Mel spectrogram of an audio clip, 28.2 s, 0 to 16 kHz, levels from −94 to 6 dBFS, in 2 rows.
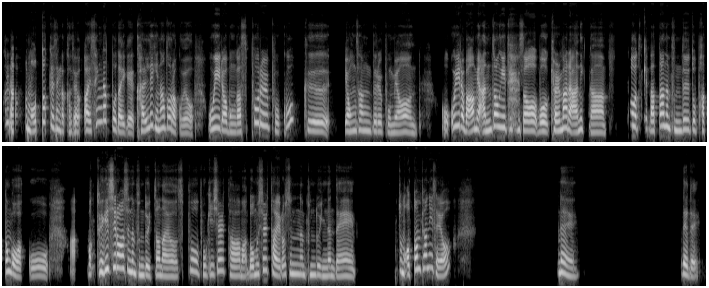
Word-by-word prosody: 근데 385 Hz, +2 st, 0 dB, 0.2 s
그럼 240 Hz, -8 st, +1 dB
어떻게 295 Hz, -, -1 dB
생각하세요? 200 Hz, -6 st, -3 dB
아 225 Hz, -1 st, +4 dB
생각보다 385 Hz, -, 0 dB
이게 175 Hz, -1 st, -2 dB
갈리긴 250 Hz, +5 st, 0 dB
하더라고요. 180 Hz, -, -1 dB, 0.3 s
오히려 250 Hz, -5 st, +2 dB
뭔가 185 Hz, 0 st, 0 dB
스포를 350 Hz, -, -1 dB
보고 270 Hz, -, -5 dB, 0.2 s
그 200 Hz, -3 st, 0 dB, 0.3 s
영상들을 205 Hz, -1 st, -1 dB
보면 180 Hz, -1 st, -2 dB, 0.5 s
어 -, -, -4 dB
오히려 305 Hz, -1 st, +3 dB
마음이 240 Hz, -2 st, +5 dB
안정이 280 Hz, +9 st, +4 dB
돼서 215 Hz, -4 st, +2 dB
뭐 200 Hz, 0 st, +4 dB
결말을 220 Hz, +7 st, +4 dB
아니까 180 Hz, -2 st, +2 dB, 0.5 s
또 325 Hz, -, +6 dB
어떻게 280 Hz, -4 st, -2 dB
낫다는 245 Hz, +8 st, +4 dB
분들도 225 Hz, 0 st, -2 dB
봤던 210 Hz, +7 st, -1 dB
것 225 Hz, -4 st, +3 dB
같고 185 Hz, 0 st, -3 dB, 0.4 s
아 -, -, -4 dB, 0.3 s
막 -, -, -3 dB
되게 275 Hz, +5 st, +4 dB
싫어하시는 350 Hz, -6 st, +4 dB
분도 210 Hz, -2 st, -1 dB
있잖아요. 180 Hz, -2 st, -1 dB
"스포 290 Hz, -, -4 dB
보기 220 Hz, -1 st, -7 dB
싫다. 215 Hz, -8 st, -1 dB
막 180 Hz, -1 st, -4 dB
너무 195 Hz, +4 st, 0 dB
싫다." 255 Hz, -4 st, +1 dB
이러시는 220 Hz, +2 st, -3 dB
분도 215 Hz, 0 st, -3 dB
있는데 185 Hz, -2 st, -4 dB, 0.9 s
좀 270 Hz, -5 st, +1 dB
어떤 265 Hz, +11 st, +3 dB
편이세요? 355 Hz, -, -1 dB, 2.1 s
네. 200 Hz, -9 st, -1 dB, 2.0 s
네네. 195 Hz, -7 st, 0 dB
215 Hz, 260 characters per minute, -23 LUFS, 190-275 Hz, 2.1 s, 또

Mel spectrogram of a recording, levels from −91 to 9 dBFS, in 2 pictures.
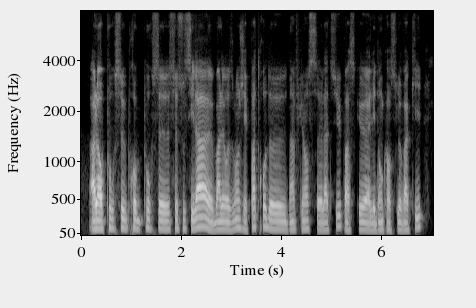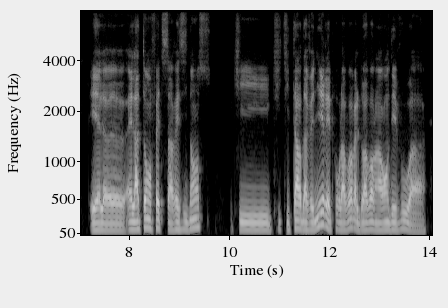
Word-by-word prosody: Alors 110 Hz, 0 st, +7 dB
pour 120 Hz, -2 st, -3 dB
ce -, -, -5 dB
prob 115 Hz, -1 st, -1 dB
pour 120 Hz, -2 st, -4 dB
ce 105 Hz, -2 st, +1 dB
ce 105 Hz, +2 st, -4 dB
souci-là, 115 Hz, +4 st, +5 dB
heu, -, -, -3 dB
malheureusement, 105 Hz, +3 st, +1 dB
j'ai 105 Hz, -6 st, -5 dB
pas 125 Hz, +8 st, -2 dB
trop 135 Hz, 0 st, -2 dB
de 105 Hz, -3 st, +2 dB
d'influence 110 Hz, +3 st, -6 dB
là-dessus 95 Hz, +9 st, -2 dB
parce 90 Hz, -7 st, -2 dB
qu'elle 95 Hz, -2 st, 0 dB
est -, -, -1 dB
donc 95 Hz, +2 st, -4 dB
en 100 Hz, -, 0 dB
Slovaquie 100 Hz, +7 st, -4 dB, 0.4 s
et -, -, +1 dB
elle, 95 Hz, 0 st, +2 dB
heu, 90 Hz, -1 st, +1 dB
elle 100 Hz, 0 st, +1 dB
attend, 100 Hz, +5 st, +3 dB
en 115 Hz, -, 0 dB
fait, 115 Hz, -1 st, 0 dB
sa 95 Hz, -5 st, -2 dB
résidence 100 Hz, +7 st, -4 dB, 0.4 s
qui 95 Hz, -2 st, -3 dB
qui 100 Hz, 0 st, -19 dB
qui 95 Hz, -, -11 dB
tarde 110 Hz, -1 st, +3 dB
à 95 Hz, -, +2 dB
venir 120 Hz, -, -1 dB
et -, -, +2 dB
pour 100 Hz, -2 st, -6 dB
l'avoir, 110 Hz, +6 st, 0 dB
elle 95 Hz, -, 0 dB
doit 95 Hz, 0 st, 0 dB
avoir 100 Hz, 0 st, 0 dB
un 95 Hz, -, 0 dB
rendez-vous 95 Hz, +1 st, -2 dB
à 80 Hz, -1 st, -4 dB
100 Hz, 195 wpm, -20 LUFS, 95-115 Hz, 0.4 s, Alors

